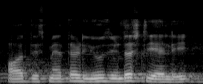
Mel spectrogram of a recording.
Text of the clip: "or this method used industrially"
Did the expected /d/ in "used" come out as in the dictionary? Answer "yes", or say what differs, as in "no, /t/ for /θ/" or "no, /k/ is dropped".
no, /d/ is dropped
